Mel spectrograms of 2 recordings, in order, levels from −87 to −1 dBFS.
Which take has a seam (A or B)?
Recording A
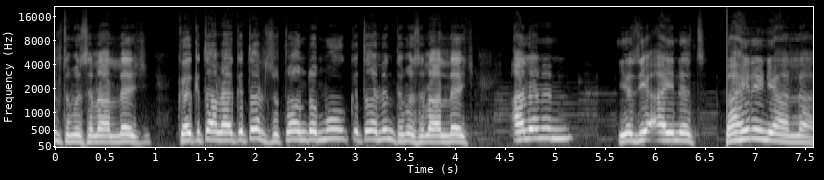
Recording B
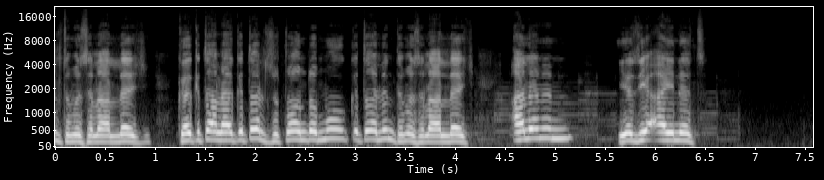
A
